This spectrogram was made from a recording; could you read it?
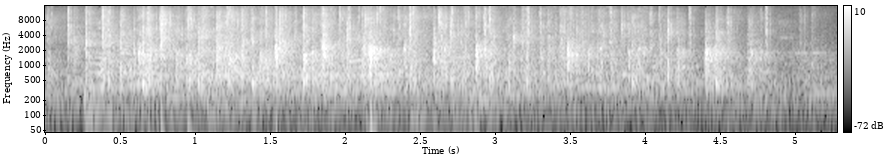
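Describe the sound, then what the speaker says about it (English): An audience at a middle school community dialogue night gives a round of applause, loud, close, distinct hand claps forming a lively ragged patter that thins out near the end. "we would like to give you a big round of applause"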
